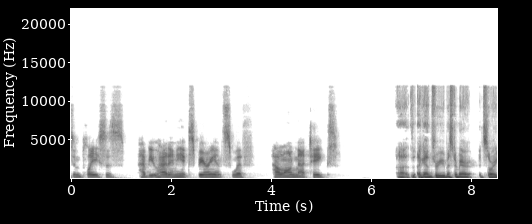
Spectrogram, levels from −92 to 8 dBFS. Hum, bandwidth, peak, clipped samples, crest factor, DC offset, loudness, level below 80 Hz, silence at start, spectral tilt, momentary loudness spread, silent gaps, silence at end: none; 12.5 kHz; -12 dBFS; under 0.1%; 16 dB; under 0.1%; -27 LUFS; -68 dBFS; 0 s; -5 dB/octave; 16 LU; 5.74-5.81 s, 6.35-6.49 s; 0 s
